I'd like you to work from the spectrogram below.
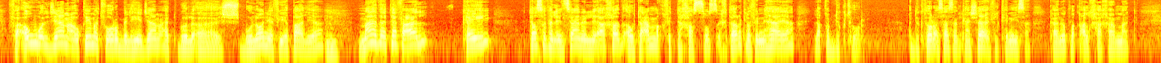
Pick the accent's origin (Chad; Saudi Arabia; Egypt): Saudi Arabia; للأسف بس عندنا في السعودية بالذات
